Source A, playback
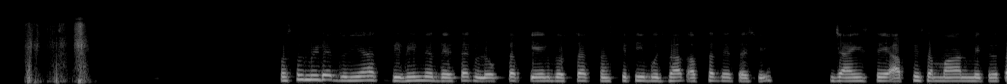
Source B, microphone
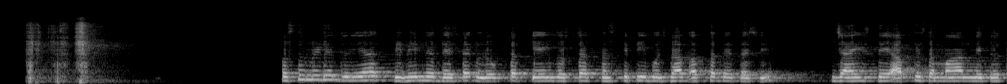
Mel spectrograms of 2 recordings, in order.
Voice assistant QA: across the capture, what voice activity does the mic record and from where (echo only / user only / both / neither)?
echo only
